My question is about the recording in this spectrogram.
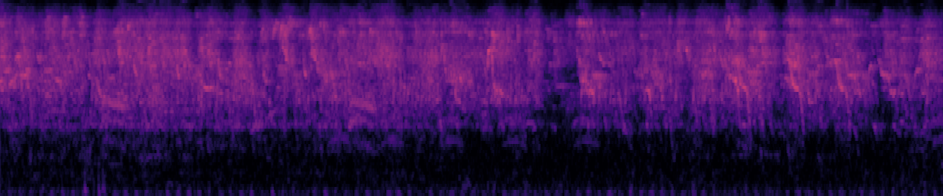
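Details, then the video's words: A morning bird chorus fills the air with a steady wash of shrill chirps, squeaky notes and fast twitters from many birds singing at once. "Birds Best singing in early morning"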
